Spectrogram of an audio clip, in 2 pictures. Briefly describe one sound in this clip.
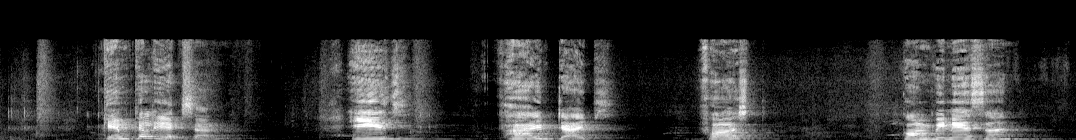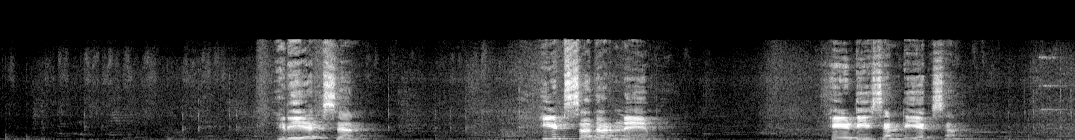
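An elderly man speaks calmly and clearly, close by, in short phrases with pauses.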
